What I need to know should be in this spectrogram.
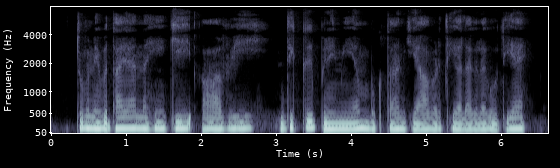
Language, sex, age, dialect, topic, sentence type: Hindi, male, 18-24, Marwari Dhudhari, banking, statement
